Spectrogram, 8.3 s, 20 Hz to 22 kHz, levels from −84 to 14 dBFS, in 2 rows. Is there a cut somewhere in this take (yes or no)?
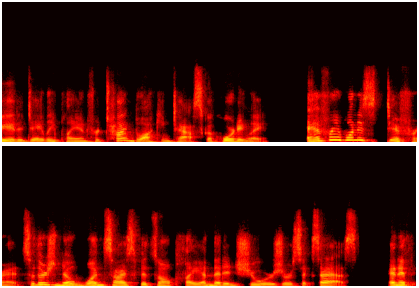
no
